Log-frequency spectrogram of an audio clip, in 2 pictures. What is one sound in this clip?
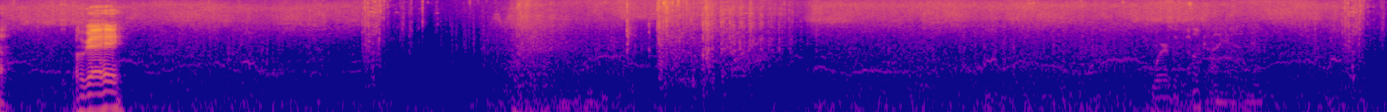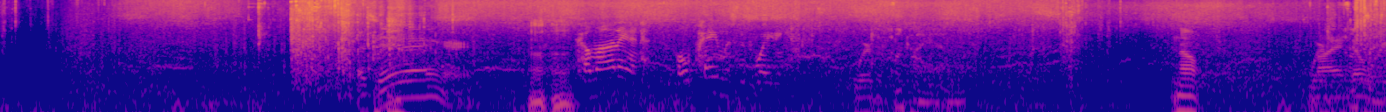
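A young man talks into a microphone close by, casually and now and then.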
